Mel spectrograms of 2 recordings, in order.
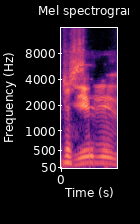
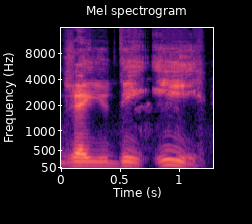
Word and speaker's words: Jude: And Judy that we're talking about, guys, her first name is spelled Jude. And she's so you awesome. might say Jude. It's not. You can call her Jude. She'll answer, but it's Judy.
